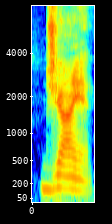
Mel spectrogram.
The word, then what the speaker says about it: giant: Giant. Now this G has a J sound, and you'll feel a vibration right here.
